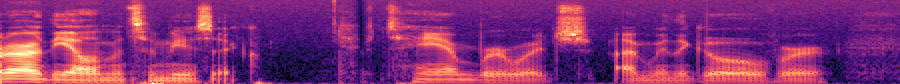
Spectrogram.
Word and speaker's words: timbre: detail talk about is Tambor it looks like this timbre but it's actually pronounced Tambor so Tambor which is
